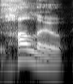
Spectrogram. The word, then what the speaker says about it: Hulu: What'd you say with the all the emphasis on the H? – Yeah, it's the Hulu. – Hulu. It's Hulu.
